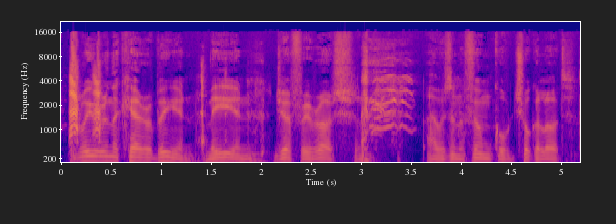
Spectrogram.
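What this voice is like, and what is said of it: Jack Sparrow impression. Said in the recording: “I don't know why he sounds like Jack Sparrow from Pirates of the Caribbean ... I speak like I have an accent”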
